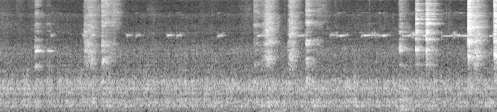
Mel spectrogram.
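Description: Sharp high-pitched squeaks come in uneven bursts, roughly two or three a second, over a quiet background; the source is still undiagnosed.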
